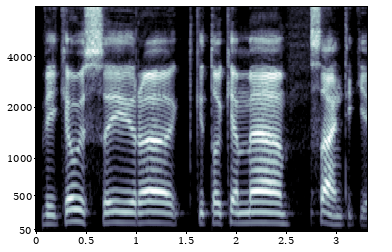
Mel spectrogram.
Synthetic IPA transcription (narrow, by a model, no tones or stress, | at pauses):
ʋʲɛɪkʲɛʊjɪsɐɪiːɾɐkʲɪt̪oːkʲɛmʲɛ | sɑːˑnʲt̪ʲikʲeː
